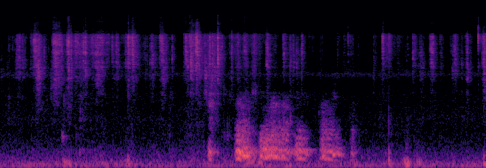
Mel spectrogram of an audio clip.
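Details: Shiba Inu puppies in the morning at a breeder in the Netherlands, indoors; soft overlapping whimpers and squeaky murmurs swell midway, with faint high rustling and scratching throughout.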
